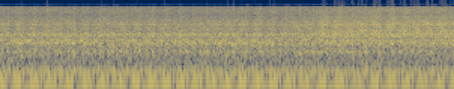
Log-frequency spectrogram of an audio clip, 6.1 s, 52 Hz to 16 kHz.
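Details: Ford 7.3 Powerstroke diesel at steady idle with a fast, fairly even tick of about three per second over the clatter; engine ticking, source not pinned down.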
